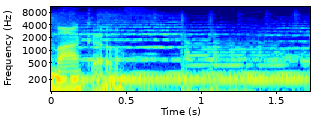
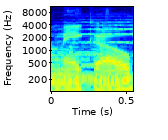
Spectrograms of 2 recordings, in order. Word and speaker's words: Mako: good question cloud yeah it's Mako apparently that's how it's supposed to be pronounced urine Soldier and didn't know that well I was a kid I thought I said Mako but apparently that was wrong the knowledge of the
